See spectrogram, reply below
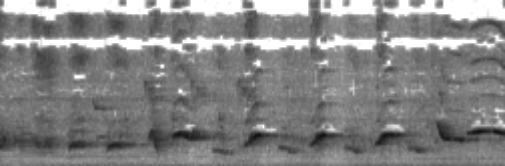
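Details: Short burst from a caged Chinese hwamei's many-voiced song: a quick succession of sharp, slurred whistles and squeaky notes, about two to three per second, each bouncing between higher and lower pitches.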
